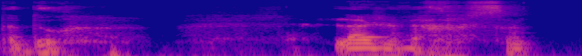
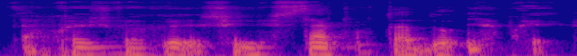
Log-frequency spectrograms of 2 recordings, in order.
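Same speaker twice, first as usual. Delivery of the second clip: whispering; 7 dB quieter than usual. Real, not acted. Early morning hushed voice.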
